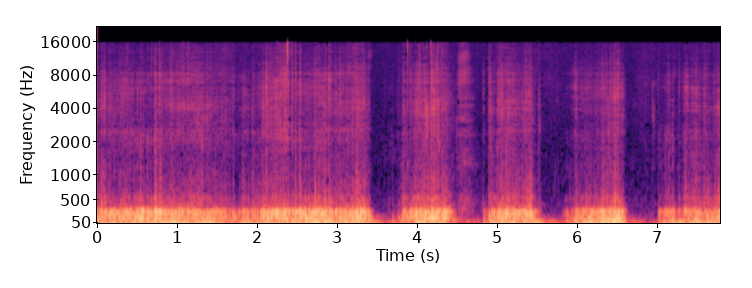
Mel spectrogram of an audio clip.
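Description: Fingertips of both hands scratch and rub a black foam windscreen covering a microphone, the mic itself being touched. It produces a dense, boomy, low rumbling scrape with almost no high content. The scraping comes in five bursts separated by brief near-silent gaps.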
